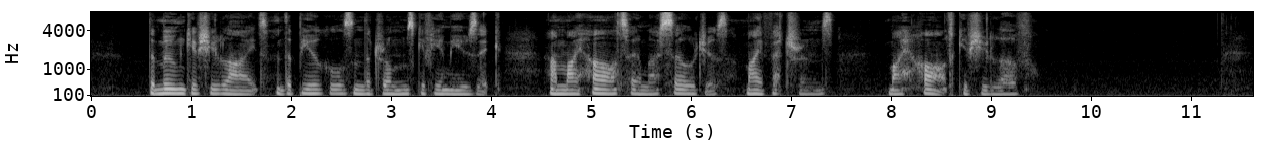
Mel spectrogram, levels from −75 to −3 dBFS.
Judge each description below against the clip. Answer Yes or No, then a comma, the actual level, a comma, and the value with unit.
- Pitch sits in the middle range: Yes, medium, 145 Hz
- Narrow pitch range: Yes, narrow, 2.0 semitones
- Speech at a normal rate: No, slow, 125 wpm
